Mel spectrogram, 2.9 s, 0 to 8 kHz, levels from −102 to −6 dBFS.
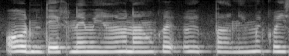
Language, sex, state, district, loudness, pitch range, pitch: Hindi, female, Bihar, Sitamarhi, -23 LUFS, 250-260 Hz, 255 Hz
